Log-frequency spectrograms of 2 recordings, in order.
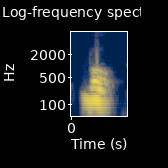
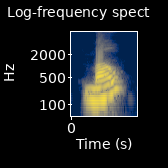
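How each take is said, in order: First: "bow" with the long o of "so"; "bow" rhyming with "so", set apart for contrast; rhymes with so. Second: "Bow" with the ow vowel of "how"; "Bow" rhyming with "how", set apart for contrast; rhymes with how. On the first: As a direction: say "bow" as in ribbon, like "so". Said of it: "It actually rhymes with so". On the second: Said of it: "rhymes with how". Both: Shown as a demonstration.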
